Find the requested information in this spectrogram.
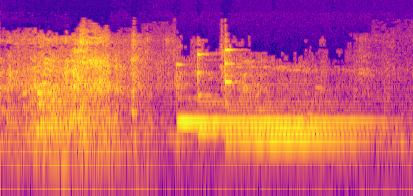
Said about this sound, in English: Doorbell! Will somebody get the door? Will somebody get the door?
